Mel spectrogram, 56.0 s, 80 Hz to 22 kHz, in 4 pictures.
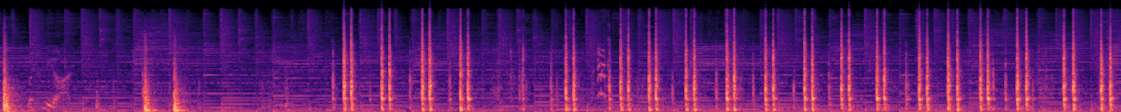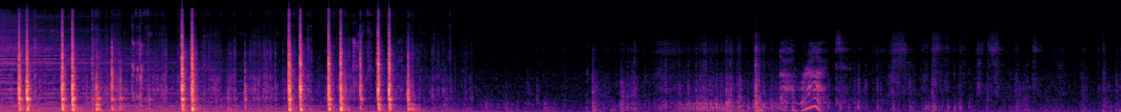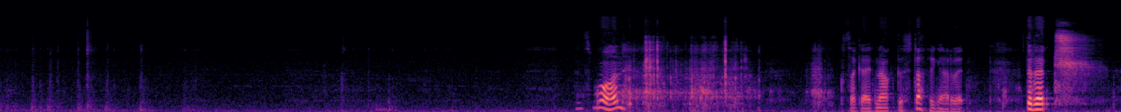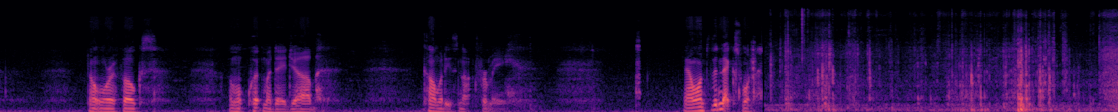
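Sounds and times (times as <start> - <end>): music with steady beat: 0.0 - 16.6.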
